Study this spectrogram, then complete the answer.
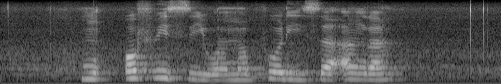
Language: Venda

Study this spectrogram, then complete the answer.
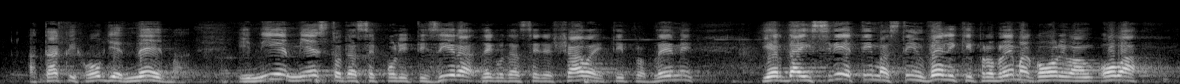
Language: Croatian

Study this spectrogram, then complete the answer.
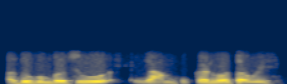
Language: Manipuri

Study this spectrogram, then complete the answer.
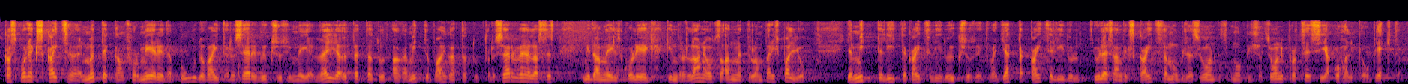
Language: Estonian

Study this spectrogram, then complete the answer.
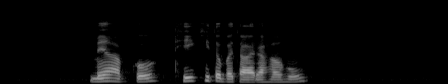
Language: Urdu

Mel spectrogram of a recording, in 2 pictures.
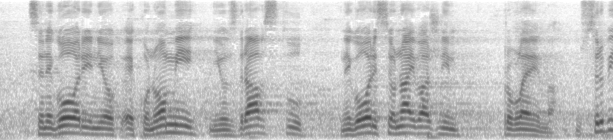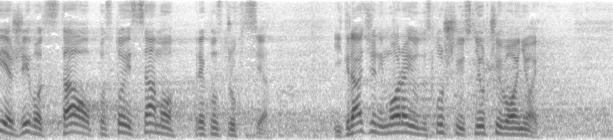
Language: Serbian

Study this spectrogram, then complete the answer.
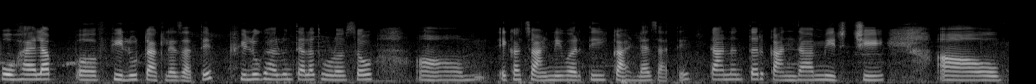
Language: Marathi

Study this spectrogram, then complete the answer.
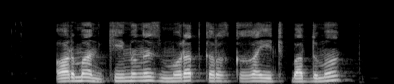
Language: Uyghur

